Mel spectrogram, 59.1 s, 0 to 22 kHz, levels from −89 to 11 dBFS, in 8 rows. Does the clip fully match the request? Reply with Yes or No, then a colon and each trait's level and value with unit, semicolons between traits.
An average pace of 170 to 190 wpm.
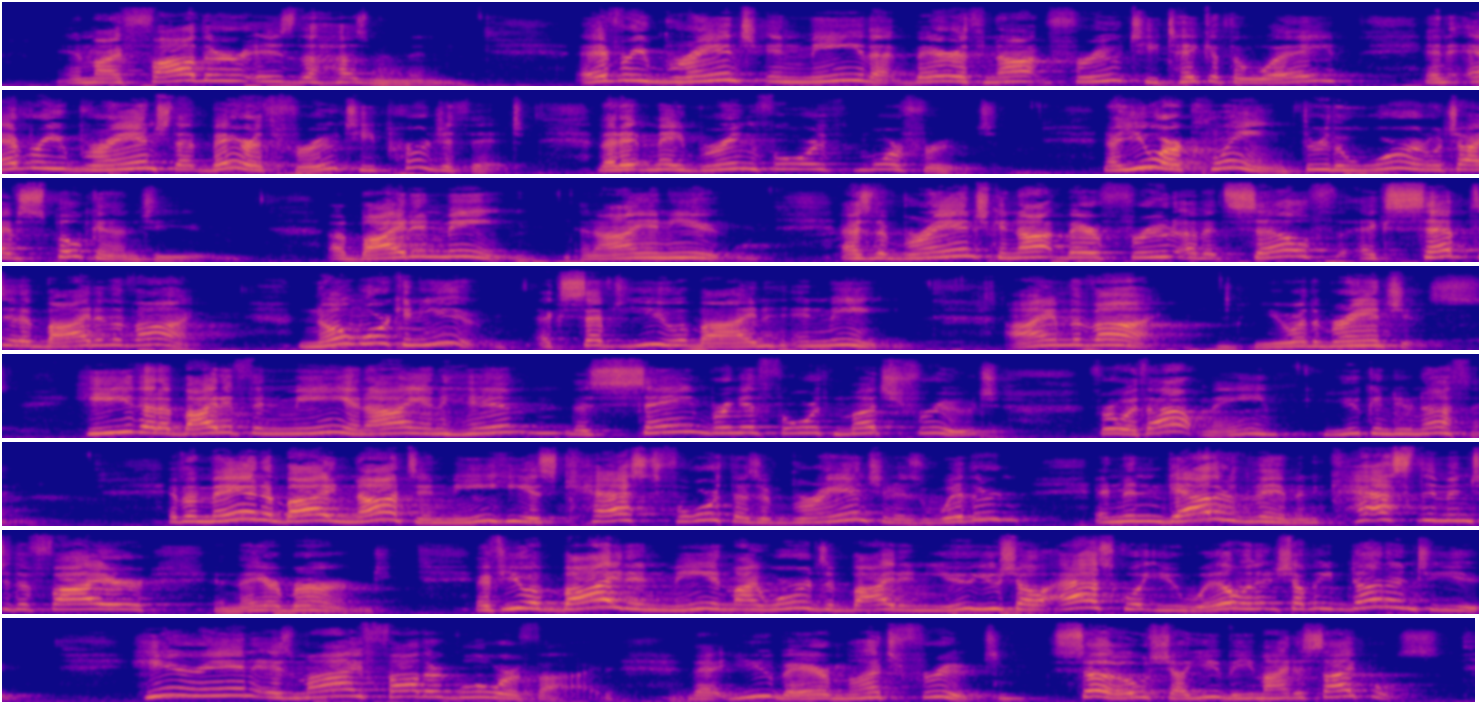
Yes: average, 180 wpm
